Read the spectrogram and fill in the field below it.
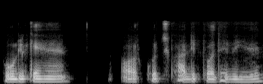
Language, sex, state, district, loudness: Hindi, male, Bihar, West Champaran, -20 LUFS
